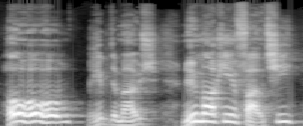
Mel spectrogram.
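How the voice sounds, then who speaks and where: A man's voice: fairly high pitch, very animated, a little slow, a little mellow, breathy edge, voice pushed up, heavily acted. A man voicing a small, clever, boastful mouse in a storybook reading, talking in a cheeky, bragging way.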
